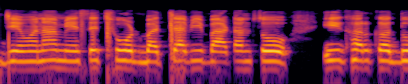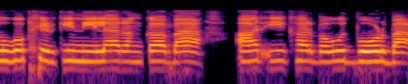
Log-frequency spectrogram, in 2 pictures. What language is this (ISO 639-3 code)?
bho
